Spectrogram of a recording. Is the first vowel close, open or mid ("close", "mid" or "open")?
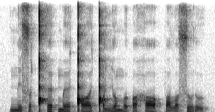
close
